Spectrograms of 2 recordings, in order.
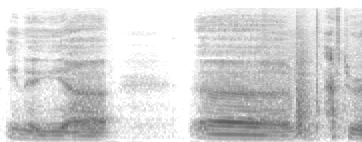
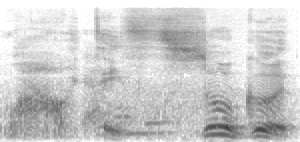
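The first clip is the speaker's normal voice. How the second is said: savoring whisper; 4 semitones higher, 3 dB louder, much slower than usual. Acted. Waiter relishing the camel milk.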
